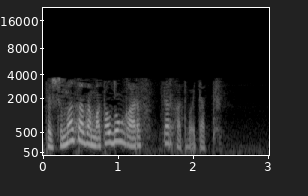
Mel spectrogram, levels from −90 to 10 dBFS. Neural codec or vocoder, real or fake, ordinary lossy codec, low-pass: none; real; MP3, 16 kbps; 3.6 kHz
